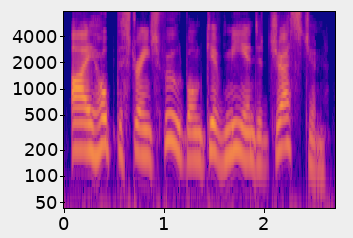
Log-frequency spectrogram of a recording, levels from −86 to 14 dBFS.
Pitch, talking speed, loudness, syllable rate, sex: 175 Hz, 200 wpm, -19 LUFS, 5.2 syllables/s, female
